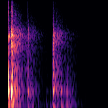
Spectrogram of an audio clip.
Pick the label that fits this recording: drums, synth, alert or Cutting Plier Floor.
Cutting Plier Floor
